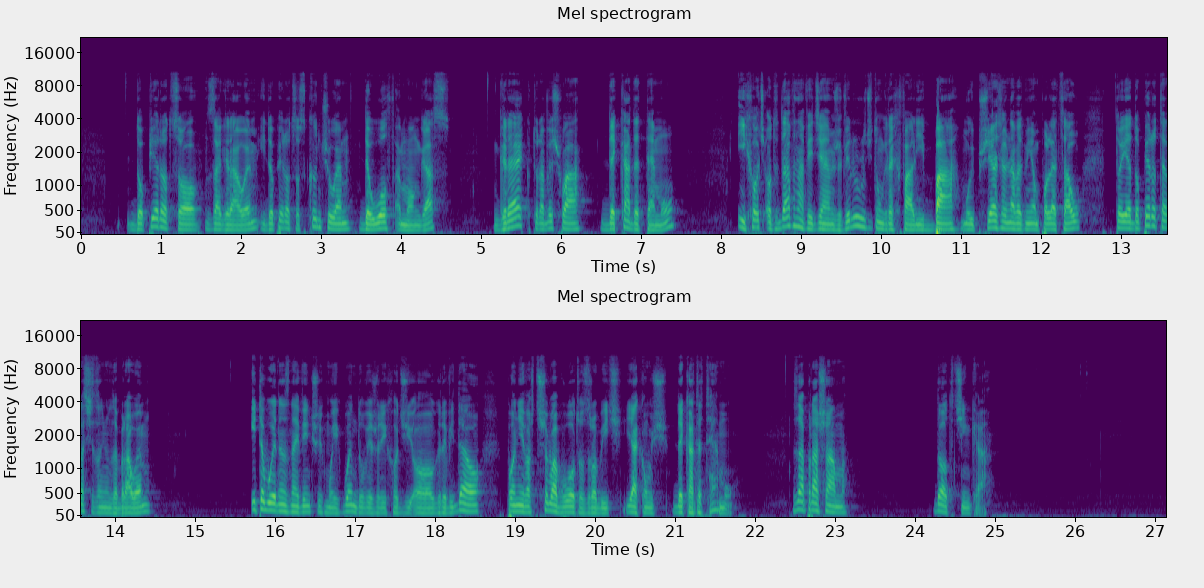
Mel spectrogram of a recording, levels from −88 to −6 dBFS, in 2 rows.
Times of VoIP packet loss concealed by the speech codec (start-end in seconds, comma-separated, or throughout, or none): none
